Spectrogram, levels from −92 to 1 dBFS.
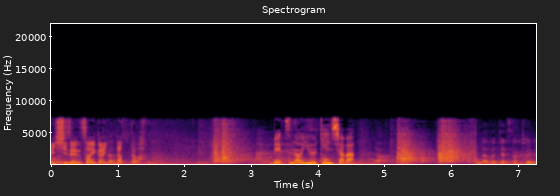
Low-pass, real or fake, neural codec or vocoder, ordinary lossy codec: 7.2 kHz; real; none; none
